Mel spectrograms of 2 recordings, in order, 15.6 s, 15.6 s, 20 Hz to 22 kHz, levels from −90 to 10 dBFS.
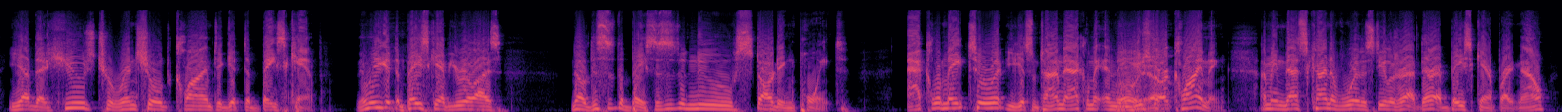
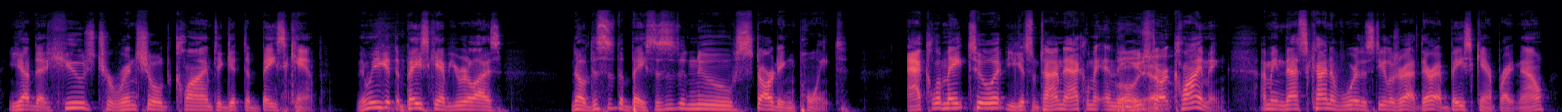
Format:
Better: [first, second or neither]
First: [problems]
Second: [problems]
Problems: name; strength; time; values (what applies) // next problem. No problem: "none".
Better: second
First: distortion; heavy; 16% of the sound clipped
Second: none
